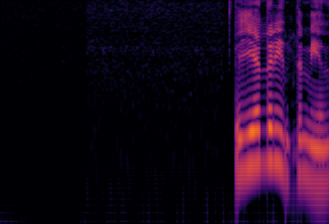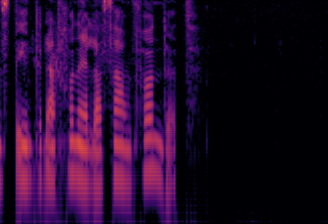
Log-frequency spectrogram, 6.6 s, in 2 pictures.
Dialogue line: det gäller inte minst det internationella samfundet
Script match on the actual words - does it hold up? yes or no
yes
